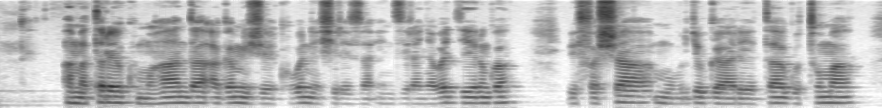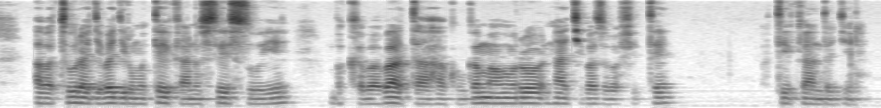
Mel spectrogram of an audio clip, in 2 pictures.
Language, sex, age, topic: Kinyarwanda, male, 18-24, government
